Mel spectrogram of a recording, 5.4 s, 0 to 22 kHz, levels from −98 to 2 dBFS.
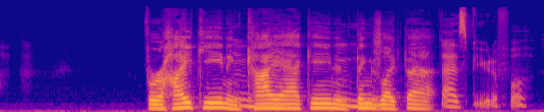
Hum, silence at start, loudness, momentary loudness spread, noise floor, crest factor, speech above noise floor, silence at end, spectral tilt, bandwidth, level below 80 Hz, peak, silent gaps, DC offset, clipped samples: none; 1.5 s; -21 LUFS; 15 LU; -59 dBFS; 16 dB; 38 dB; 0.2 s; -7 dB/octave; 15.5 kHz; -58 dBFS; -6 dBFS; none; under 0.1%; under 0.1%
